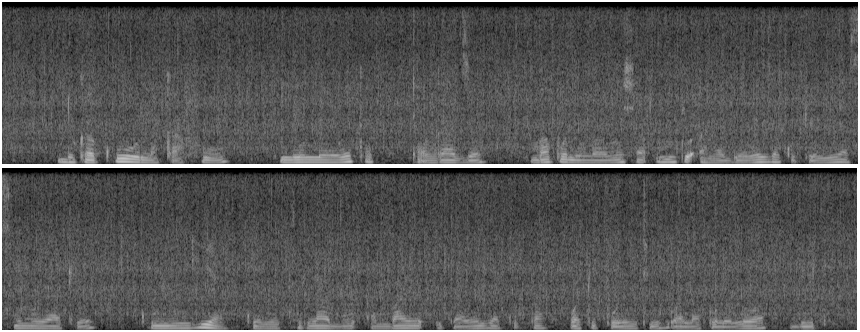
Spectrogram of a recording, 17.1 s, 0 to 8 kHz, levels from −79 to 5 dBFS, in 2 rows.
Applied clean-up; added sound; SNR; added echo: none; Stream; 5 dB; none.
